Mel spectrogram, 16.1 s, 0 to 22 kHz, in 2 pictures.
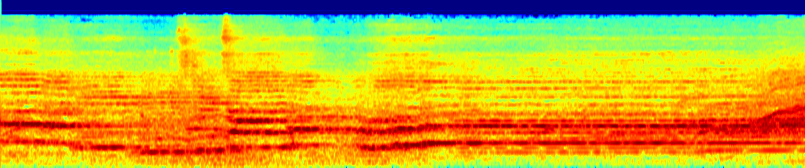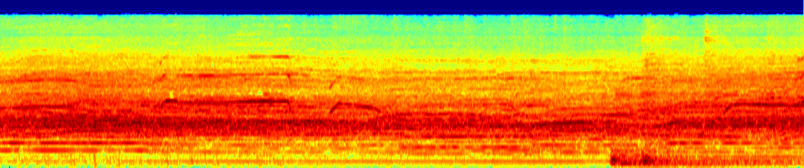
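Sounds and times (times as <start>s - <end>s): crowd singing in unison: 0.0s - 16.0s
crowd cheering: 6.6s - 16.0s.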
